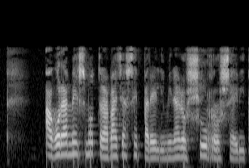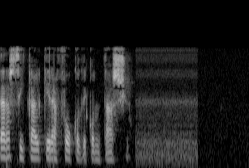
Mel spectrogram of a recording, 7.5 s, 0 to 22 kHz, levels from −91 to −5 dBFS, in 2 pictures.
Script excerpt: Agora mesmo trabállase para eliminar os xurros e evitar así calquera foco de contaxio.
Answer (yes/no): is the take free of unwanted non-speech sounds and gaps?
yes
